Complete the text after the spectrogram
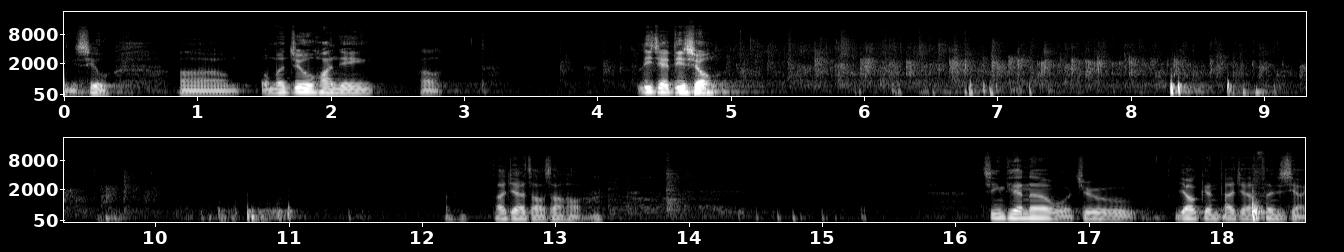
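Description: A man speaks with animation through a microphone in a large echoing room.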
